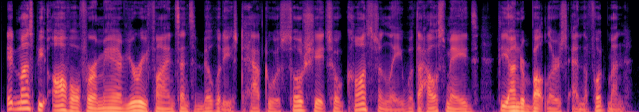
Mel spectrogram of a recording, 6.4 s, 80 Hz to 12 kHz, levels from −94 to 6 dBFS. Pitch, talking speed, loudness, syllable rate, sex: 100 Hz, 245 wpm, -19 LUFS, 7.3 syllables/s, male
